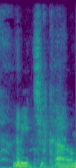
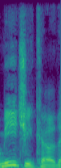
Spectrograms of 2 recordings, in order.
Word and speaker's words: Michiko: Michiko. – Michiko, there we go.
